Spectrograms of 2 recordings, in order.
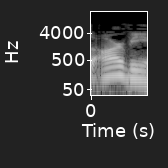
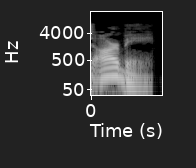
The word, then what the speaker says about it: Arvi: It is called arvi in Urdu, Hindi in central and north India, which is often mispronounced as arbi.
